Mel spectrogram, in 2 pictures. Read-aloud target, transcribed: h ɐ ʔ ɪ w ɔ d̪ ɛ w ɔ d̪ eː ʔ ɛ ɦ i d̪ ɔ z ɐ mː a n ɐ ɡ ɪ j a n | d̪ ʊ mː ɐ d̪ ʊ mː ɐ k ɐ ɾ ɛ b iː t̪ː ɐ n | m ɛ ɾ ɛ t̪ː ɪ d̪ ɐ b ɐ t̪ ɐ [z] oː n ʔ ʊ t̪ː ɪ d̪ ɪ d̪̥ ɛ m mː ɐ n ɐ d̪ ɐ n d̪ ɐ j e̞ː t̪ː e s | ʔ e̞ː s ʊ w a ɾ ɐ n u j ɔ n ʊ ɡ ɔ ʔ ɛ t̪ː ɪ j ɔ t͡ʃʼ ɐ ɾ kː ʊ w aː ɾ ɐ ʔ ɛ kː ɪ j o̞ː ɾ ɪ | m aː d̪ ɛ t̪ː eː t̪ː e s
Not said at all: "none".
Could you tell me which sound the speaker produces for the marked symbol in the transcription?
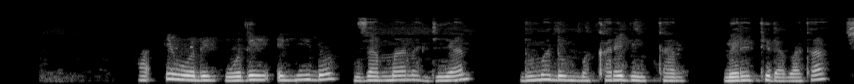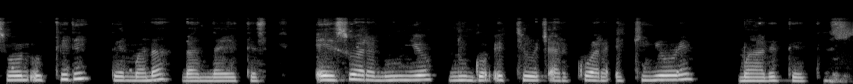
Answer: s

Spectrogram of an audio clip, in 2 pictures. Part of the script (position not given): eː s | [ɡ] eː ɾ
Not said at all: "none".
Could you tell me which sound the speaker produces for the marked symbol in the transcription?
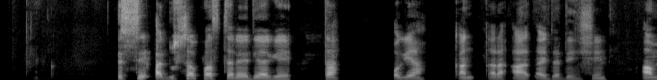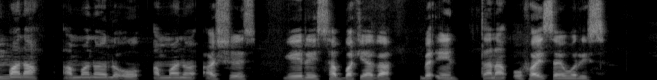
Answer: ɡ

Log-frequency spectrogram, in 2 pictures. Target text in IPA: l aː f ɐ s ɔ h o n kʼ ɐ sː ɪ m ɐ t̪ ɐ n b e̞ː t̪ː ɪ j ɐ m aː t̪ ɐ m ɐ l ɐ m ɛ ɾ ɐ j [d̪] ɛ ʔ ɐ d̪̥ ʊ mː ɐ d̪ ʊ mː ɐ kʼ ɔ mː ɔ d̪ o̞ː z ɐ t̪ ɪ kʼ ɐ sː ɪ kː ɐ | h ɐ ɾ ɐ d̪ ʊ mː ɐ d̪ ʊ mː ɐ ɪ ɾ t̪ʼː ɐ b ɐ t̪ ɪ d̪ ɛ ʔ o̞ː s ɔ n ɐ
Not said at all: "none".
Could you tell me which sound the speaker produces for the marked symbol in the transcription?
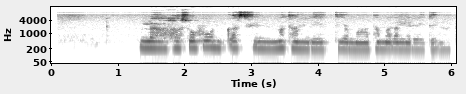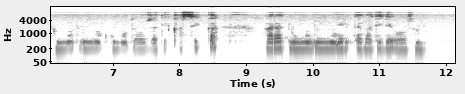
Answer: d̪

